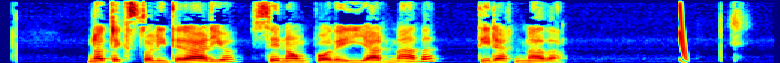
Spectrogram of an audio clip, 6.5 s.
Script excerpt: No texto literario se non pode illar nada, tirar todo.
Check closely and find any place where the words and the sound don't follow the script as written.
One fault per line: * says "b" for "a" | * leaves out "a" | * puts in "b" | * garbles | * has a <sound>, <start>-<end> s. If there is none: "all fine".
* says "nada" for "todo"
* has a chirp, 5.7-5.8 s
